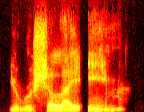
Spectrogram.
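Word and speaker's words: Yerushalayim (ירושלים): The place name Jerusalem, pronounced Yerushalayim in Hebrew, is a combination of two words.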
